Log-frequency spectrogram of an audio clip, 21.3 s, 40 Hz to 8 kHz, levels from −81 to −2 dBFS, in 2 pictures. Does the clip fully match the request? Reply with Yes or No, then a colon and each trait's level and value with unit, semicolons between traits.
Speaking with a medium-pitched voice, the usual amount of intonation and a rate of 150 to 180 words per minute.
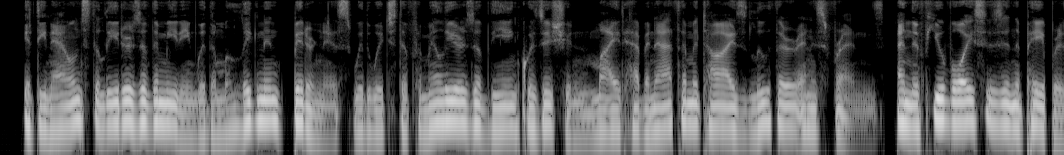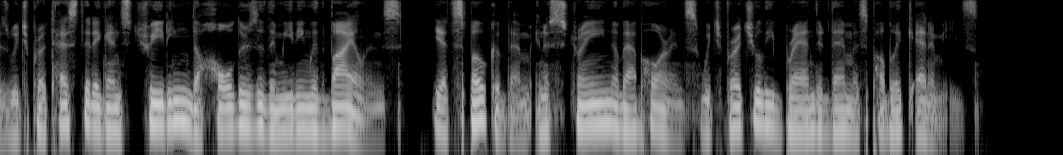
No: low, 100 Hz; average, 3.7 semitones; average, 165 wpm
